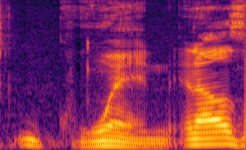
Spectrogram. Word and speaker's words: Nguyen: first job, I butchered, it was Gwen. Just GWEN? No, the NGUYEN. Oh, okay. The Asian way of saying it, right? Mm-hmm. And I said Nujian.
